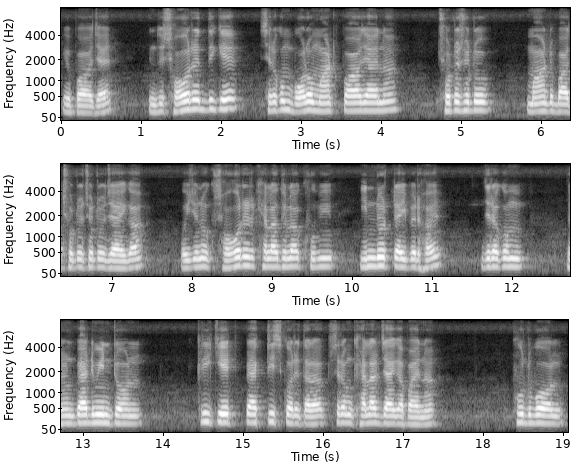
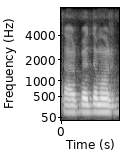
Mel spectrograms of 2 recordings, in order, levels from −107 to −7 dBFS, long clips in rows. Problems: constant background noise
